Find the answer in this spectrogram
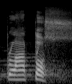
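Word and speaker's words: πλάτος: Jadi itu bacanya lebar itu platos saudara ya.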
